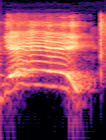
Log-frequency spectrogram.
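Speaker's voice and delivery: high, loud cheer of yay; excited cheer. Real, not acted. Finishing her share to the group, a high excited cheer.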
